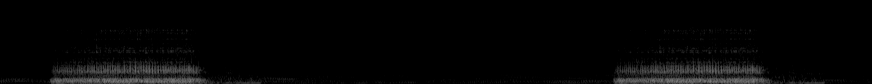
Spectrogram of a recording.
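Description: Two long, loud, rattling snores about five seconds apart, deep and human-like, from a sleeping cat.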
